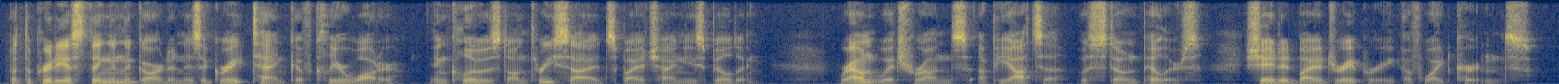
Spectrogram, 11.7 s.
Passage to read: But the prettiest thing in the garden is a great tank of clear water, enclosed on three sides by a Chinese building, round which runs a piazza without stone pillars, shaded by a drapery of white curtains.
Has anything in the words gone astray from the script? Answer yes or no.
yes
